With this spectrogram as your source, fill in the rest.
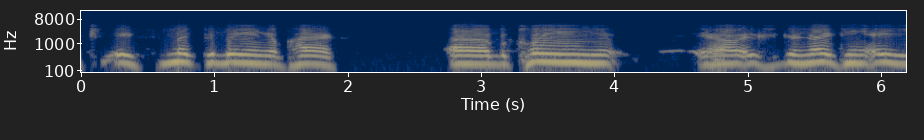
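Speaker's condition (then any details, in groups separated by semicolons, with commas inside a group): Cerebral palsy; from birth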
